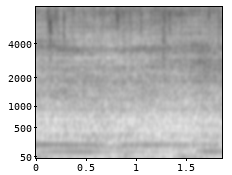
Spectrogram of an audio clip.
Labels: {"label": "anthrophony, boat engine", "recorder": "SoundTrap 500"}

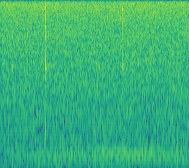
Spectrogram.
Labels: {"label": "anthrophony, boat engine", "recorder": "HydroMoth"}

